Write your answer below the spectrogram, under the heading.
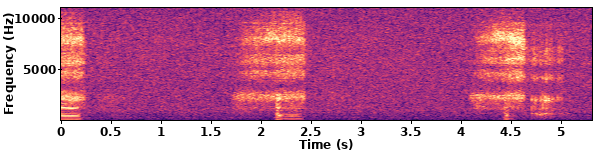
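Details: Deeply sleeping dog named Eve, worn out after her first time at the park, snoring in rough, hissing breaths with a buzzing low edge, three snores spaced about two seconds apart.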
